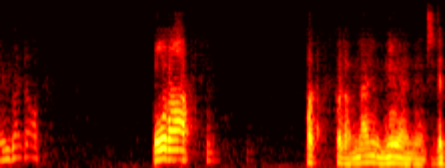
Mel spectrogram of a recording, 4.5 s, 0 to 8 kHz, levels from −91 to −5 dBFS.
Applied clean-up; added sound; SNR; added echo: neural mask model DeepFilterNet 3.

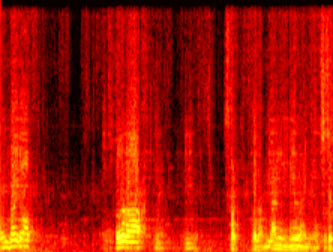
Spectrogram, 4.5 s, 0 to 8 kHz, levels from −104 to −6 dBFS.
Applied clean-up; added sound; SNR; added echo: neural separator model SepFormer DNS4.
